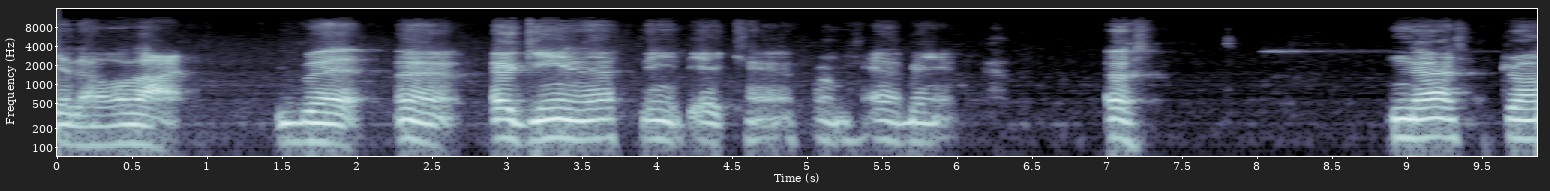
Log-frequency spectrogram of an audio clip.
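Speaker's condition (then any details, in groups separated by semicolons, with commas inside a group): Cerebral palsy; speech therapy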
